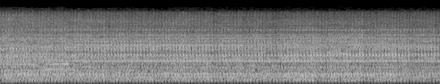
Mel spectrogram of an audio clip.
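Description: Onan engine of a 3-kilowatt MEP-701A military generator running steadily, heard up close with its engine compartment open.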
